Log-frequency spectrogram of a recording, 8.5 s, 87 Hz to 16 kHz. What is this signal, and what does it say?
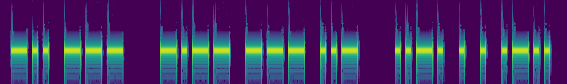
Morse code, heard as a keyed tone, about 15 wpm, 700 Hz. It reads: DO YOU FEEL
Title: Sentences from Top 1000 Words - Review Part 3 - 15wpm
